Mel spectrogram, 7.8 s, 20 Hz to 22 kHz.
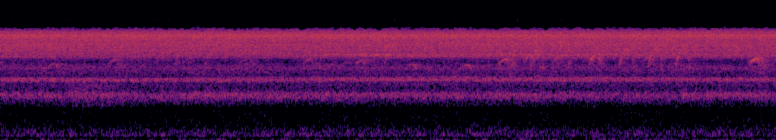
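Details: Early-morning cicada chorus recorded at 4:50 a.m. on August 4: a continuous shrill sizzling wash of overlapping insect voices, even in loudness, with lower steady droning tones underneath.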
